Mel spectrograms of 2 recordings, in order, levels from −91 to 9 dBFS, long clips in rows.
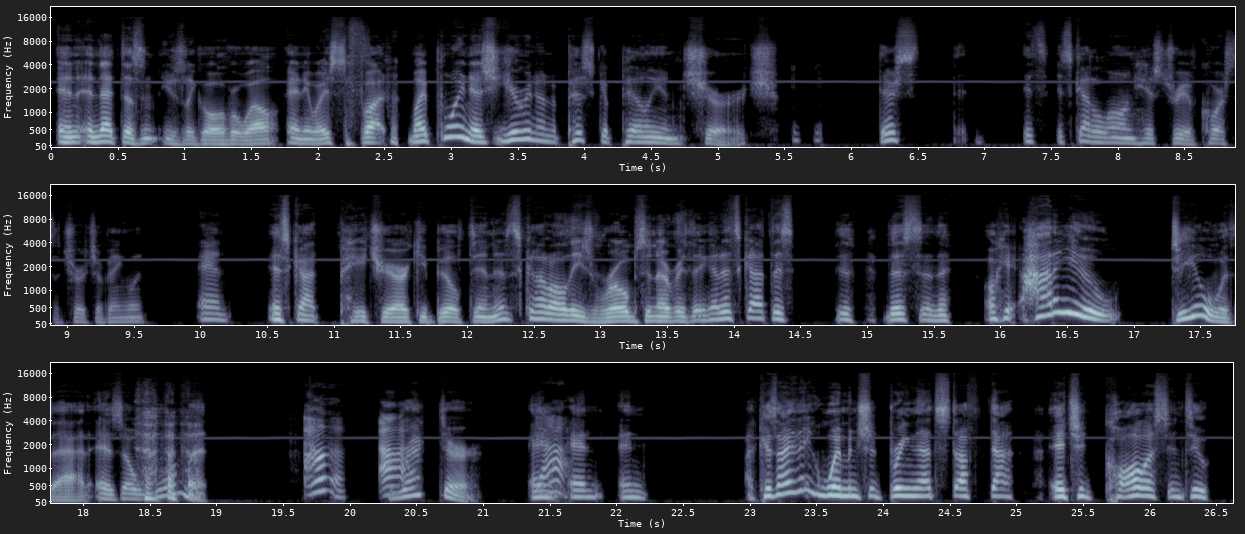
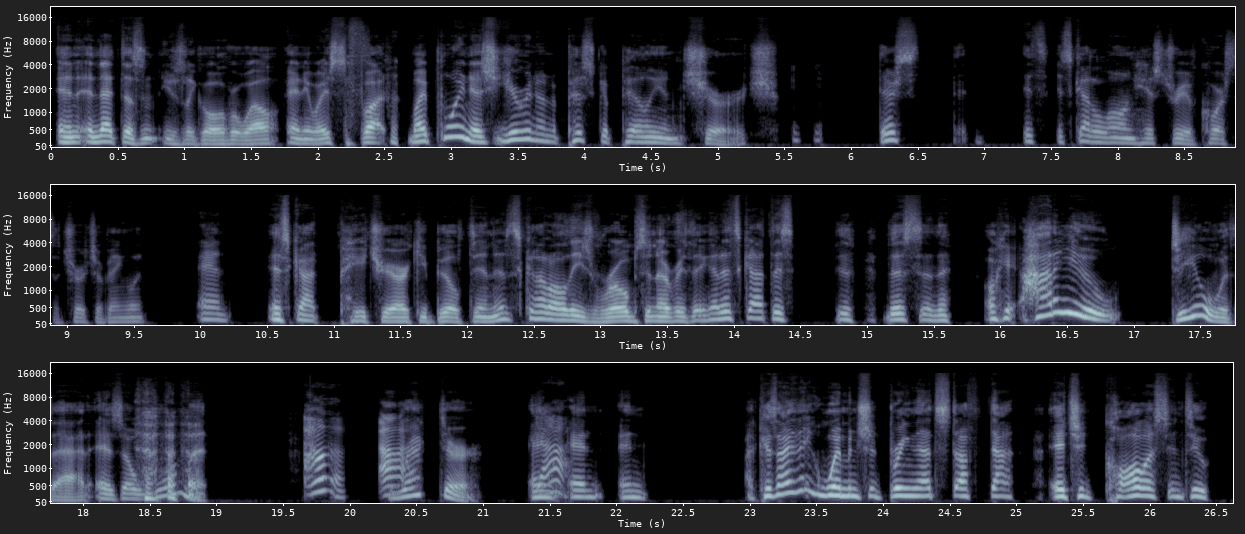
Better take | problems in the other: second | high-pitched whine; faint; throughout; 2.5 kHz, 35 dB below the speech

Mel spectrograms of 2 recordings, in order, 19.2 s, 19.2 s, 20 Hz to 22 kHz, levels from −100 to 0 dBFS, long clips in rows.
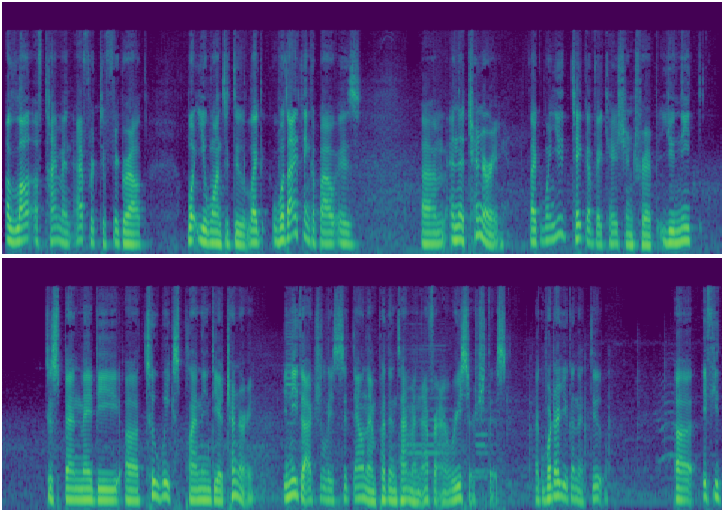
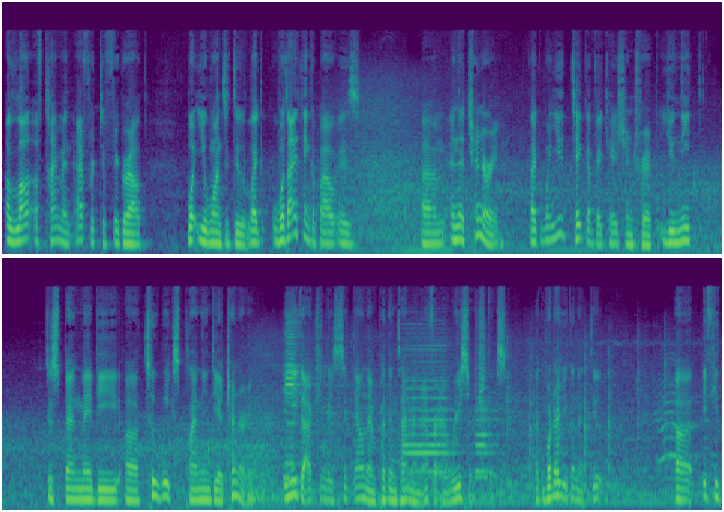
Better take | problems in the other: first | traffic noise; loud; throughout; 9 dB below the speech; faint in the first

